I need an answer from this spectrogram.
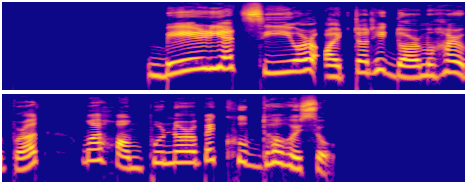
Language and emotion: Assamese, angry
